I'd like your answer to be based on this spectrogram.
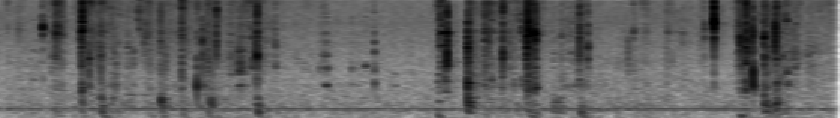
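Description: A metal box-cutter blade shaves slices off a pale green solid soap bar. Quiet, crisp crackling and crunching scrapes come in short bursts, with bright, brittle edges. A faint steady hum runs underneath throughout.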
